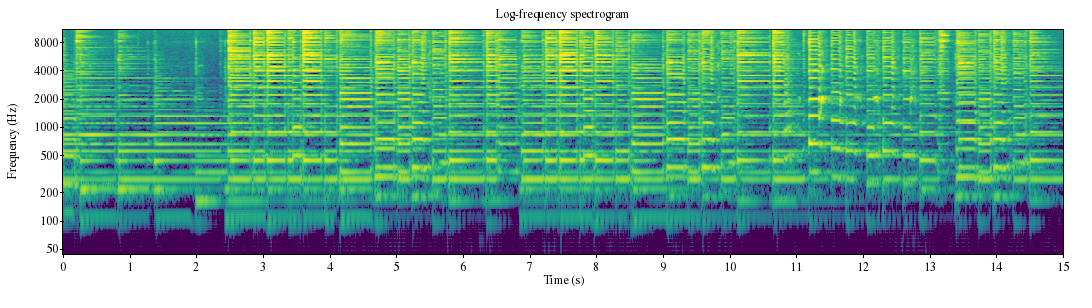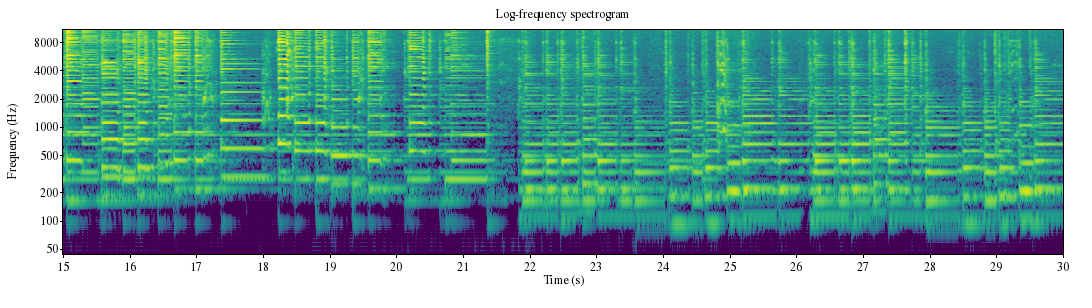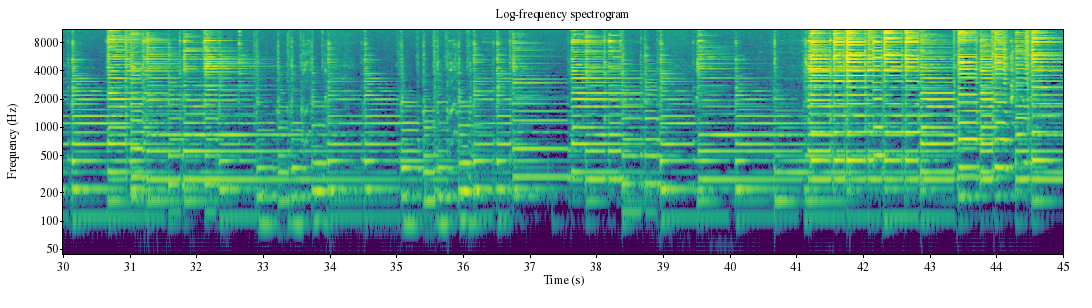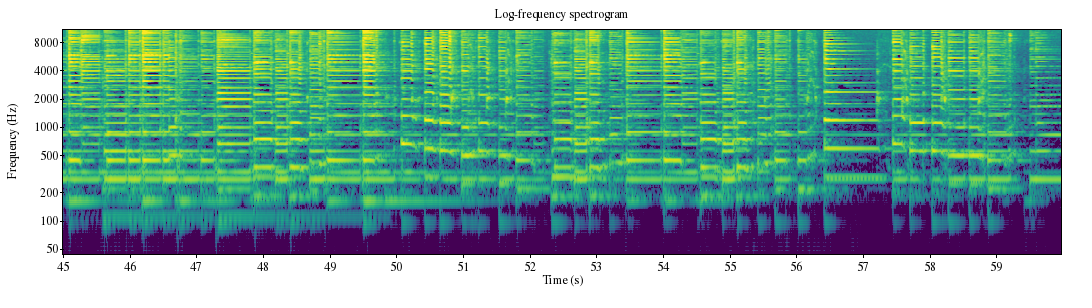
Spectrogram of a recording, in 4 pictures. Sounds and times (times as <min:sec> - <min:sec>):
Guitar: 0:00.0 - 0:59.9.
